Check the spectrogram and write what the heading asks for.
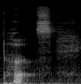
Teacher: the way that most people in the south would pronounce this sound it's more of an uh sound put you'll see that i'm making quite a small shape with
